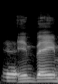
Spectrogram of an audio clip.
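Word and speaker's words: Yngwie: Imbe Malmsteen. That's how it's pronounced.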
